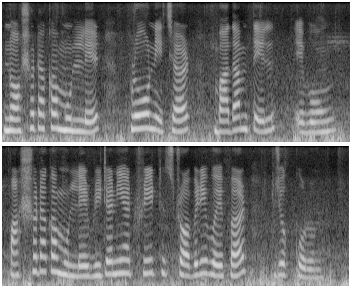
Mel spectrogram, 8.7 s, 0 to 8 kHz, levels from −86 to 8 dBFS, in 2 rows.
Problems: constant background noise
